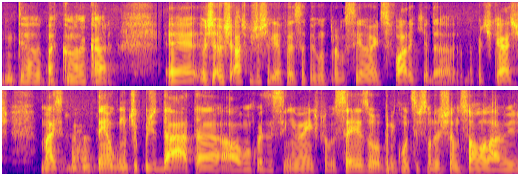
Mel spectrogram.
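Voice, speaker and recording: A man's medium-pitched voice at a very fast pace. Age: 20s. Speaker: podcast host. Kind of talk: casual interview chat; solo podcast intro. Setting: Skype call.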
